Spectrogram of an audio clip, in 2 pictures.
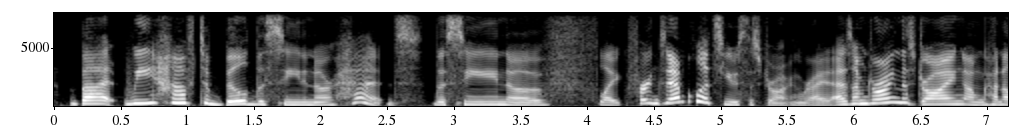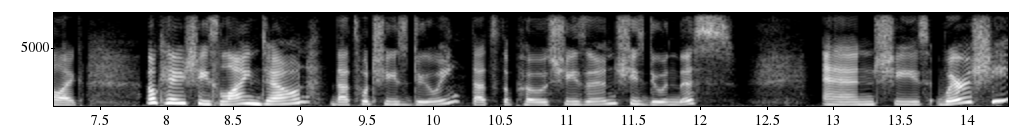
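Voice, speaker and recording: A woman speaks at a moderate pace with a fairly high pitch and lively intonation, in a normal speaking voice. The recording is very clean with a silent background. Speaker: voice actor. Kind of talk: casual talk to camera. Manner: chatty, rambling.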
